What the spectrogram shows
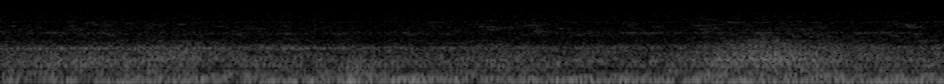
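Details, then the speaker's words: Coal-fired Quarry Hunslet model steam loco with the smokebox door accidentally left open: heavy blower use on the cold chimney made wet gurgling and spluttering at the outlet from condensation and oil. "all the blower on the cold chimney caused a lot of condensation and oil at the outlet making for some strange noises you can hear them in the video"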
